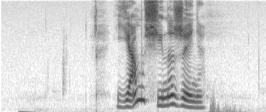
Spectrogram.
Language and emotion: Russian, positive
